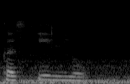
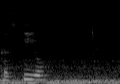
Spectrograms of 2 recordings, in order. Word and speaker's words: Castillo: from Luzon and North, would pronounce that name Castillo, not the Spanish pronunciation Castillo.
